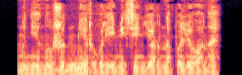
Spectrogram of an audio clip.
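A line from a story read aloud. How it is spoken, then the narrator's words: Calm. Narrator (Russian): спокойно ответил я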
